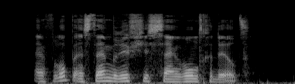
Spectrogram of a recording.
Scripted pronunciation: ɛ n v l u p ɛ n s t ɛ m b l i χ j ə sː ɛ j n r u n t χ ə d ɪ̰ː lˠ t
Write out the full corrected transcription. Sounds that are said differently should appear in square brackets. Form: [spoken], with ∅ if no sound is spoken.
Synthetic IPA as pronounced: ɛ n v l [ɔ] p ɛ n s t ɛ m b [r] i [f] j ə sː ɛ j n r [ɔ] n t χ ə d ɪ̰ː lˠ t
